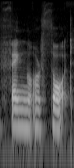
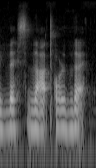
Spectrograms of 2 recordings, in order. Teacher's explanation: versus unvoiced right that's right yeah that's how it's differentiated so your vocal chords don't vibrate when saying thing or thought but they do when you say this that or that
